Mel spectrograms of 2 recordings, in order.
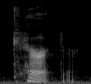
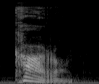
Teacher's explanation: That means we don't pronounce these like we usually do in English, where CH is ch, PH is f, and TH is th. Instead, in Latin, the CH is like a C with a breath of air after it, like the CH in character. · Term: aspirated consonants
